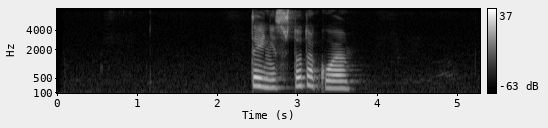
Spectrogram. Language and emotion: Russian, neutral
